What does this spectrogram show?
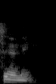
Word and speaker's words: SUNY: do you pronounce that how do you pronounce sunni well it's pronounced sunni then but he provided statewide leadership at suny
